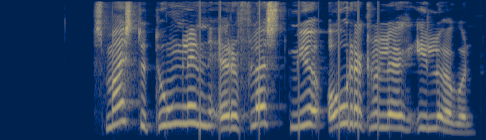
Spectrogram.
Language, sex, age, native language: Icelandic, female, 20-29, Icelandic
